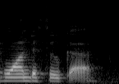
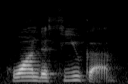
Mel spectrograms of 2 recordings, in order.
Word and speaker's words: Juan de Fuca: The racers endured formidable challenges in stage 1 of the race, while crossing the Strait of Juan de Fuca, or, if you're a local, you probably pronounce it as Juan de Fuca.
